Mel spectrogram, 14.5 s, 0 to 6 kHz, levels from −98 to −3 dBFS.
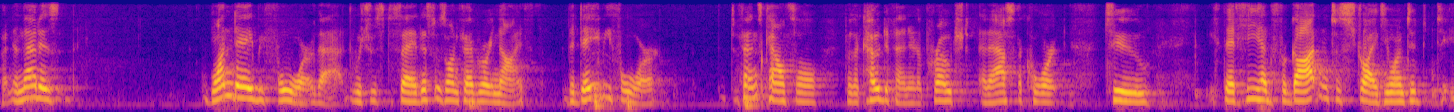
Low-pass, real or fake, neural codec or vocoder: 5.4 kHz; fake; codec, 44.1 kHz, 7.8 kbps, DAC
